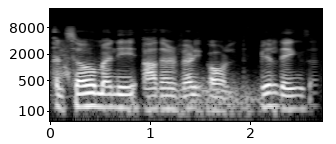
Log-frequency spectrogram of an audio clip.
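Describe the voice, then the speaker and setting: A man working as an interpreter, relaying each speaker's words in turn and pausing often with fillers. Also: mid-range voice, level tone, highs cut off, background noise. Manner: hesitant, many fillers. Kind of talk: consecutive interpreting.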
